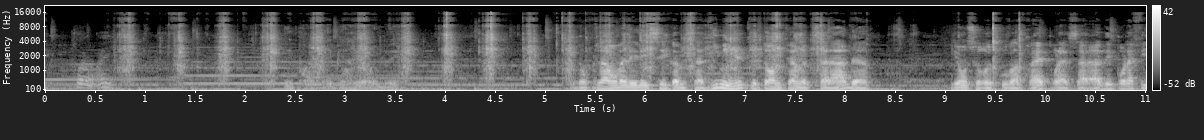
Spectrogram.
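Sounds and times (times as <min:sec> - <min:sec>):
background music: 0:00.0 - 0:11.0
pepper mill grinding: 0:00.6 - 0:08.4.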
